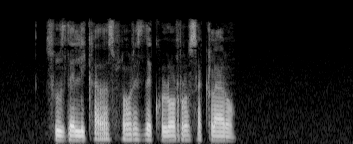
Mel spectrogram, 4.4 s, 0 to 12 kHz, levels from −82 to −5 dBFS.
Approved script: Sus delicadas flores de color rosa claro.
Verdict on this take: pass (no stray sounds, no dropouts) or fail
pass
